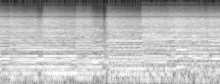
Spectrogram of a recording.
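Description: Two electric guitars play rhythm together through an amp simulator at an edge-of-breakup tone for an emo/alternative rock track, producing a sustained, lightly distorted chordal wash that rings on with brief changes between chords.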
